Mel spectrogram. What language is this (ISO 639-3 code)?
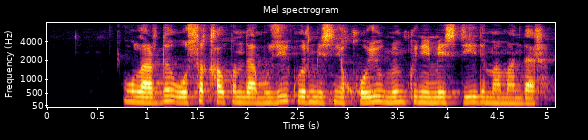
kaz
